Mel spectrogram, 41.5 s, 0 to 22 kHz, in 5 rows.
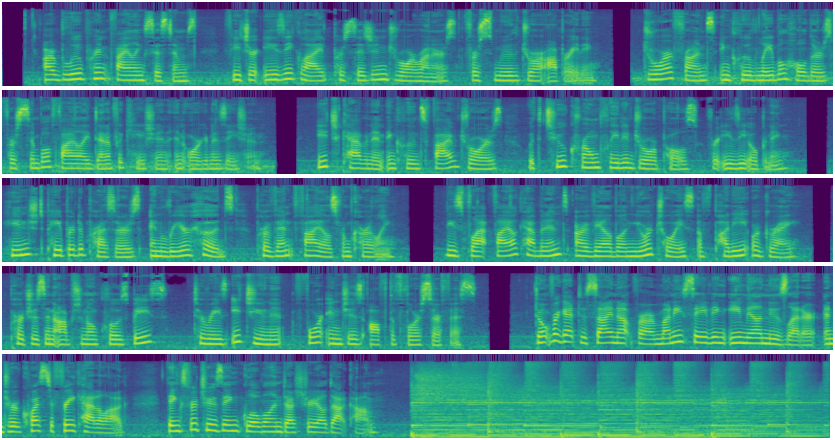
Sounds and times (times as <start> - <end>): Speech: 0.4 - 37.1.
